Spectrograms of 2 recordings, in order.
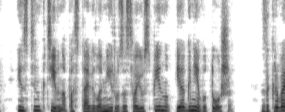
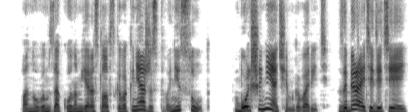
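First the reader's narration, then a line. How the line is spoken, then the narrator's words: Sharp shout at subordinates. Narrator (Russian): прикрикнул на своих подчиненных Сомов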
